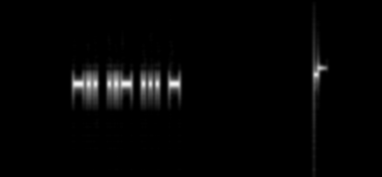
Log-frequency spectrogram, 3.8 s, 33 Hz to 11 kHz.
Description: Morse code, heard as a keyed tone, about 36 wpm, 700 Hz. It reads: DUST
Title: Four Letter Words - 35wpm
